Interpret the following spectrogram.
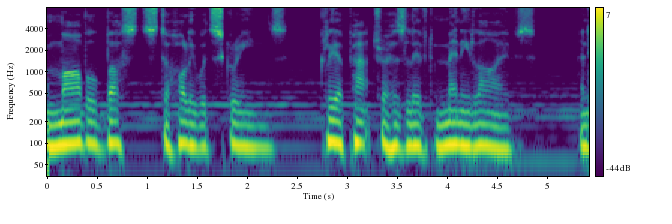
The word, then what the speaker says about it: Cleopatra: Originally pronounced Cleopatra, the name is a fusion of 2 powerful words, kleos, meaning glory, and pater, meaning father.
